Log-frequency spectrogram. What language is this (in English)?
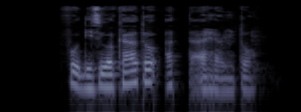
Italian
